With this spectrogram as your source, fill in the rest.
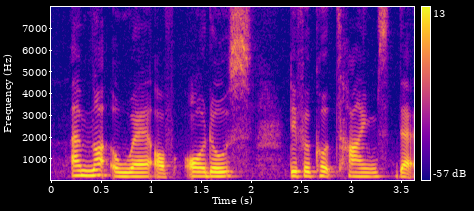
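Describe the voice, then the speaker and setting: A woman's very slow speech with ordinary pitch variation on a very clean recording against a silent background. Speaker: musical theatre actor. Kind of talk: documentary interview. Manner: halting, with many fillers.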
